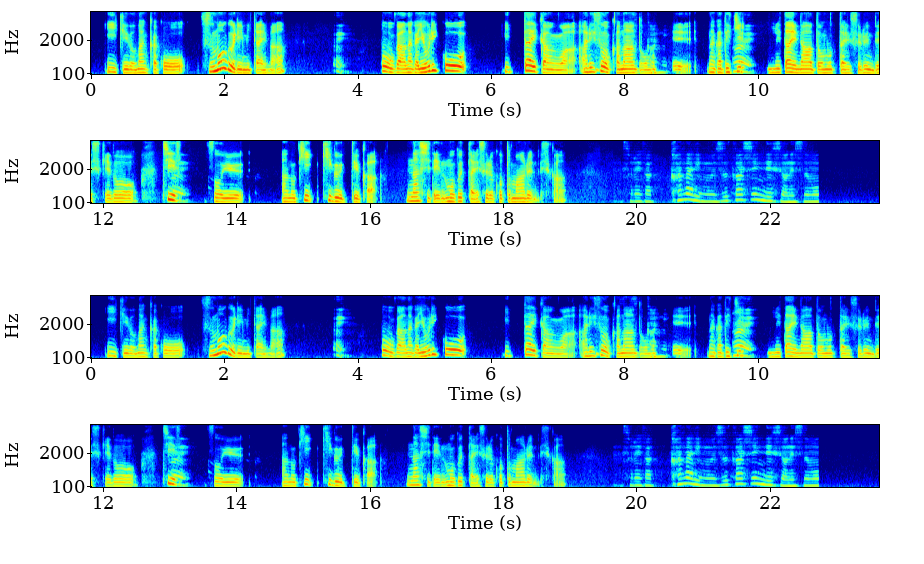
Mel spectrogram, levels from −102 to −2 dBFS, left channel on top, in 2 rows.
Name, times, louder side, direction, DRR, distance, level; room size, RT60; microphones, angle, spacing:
voice 1, 0.2-1.4 1.7-2.9 4.4-5.6 6.2-8.5 8.7-9.0 9.3-9.8 10.2-13.1 13.7-14.1 14.7-16.1 16.6-19.0, left 6 dB, 65° left, 0.3 m, -28 dB
voice 2, 8.3-8.7 9.6-10.0 13.0-13.3 19.8-22.7, equal, ahead, 5.9 m, -43 dB
head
